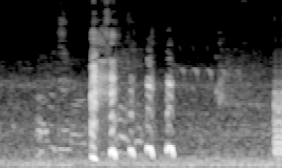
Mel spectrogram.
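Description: A young boy laughs in short bursts nearby.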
